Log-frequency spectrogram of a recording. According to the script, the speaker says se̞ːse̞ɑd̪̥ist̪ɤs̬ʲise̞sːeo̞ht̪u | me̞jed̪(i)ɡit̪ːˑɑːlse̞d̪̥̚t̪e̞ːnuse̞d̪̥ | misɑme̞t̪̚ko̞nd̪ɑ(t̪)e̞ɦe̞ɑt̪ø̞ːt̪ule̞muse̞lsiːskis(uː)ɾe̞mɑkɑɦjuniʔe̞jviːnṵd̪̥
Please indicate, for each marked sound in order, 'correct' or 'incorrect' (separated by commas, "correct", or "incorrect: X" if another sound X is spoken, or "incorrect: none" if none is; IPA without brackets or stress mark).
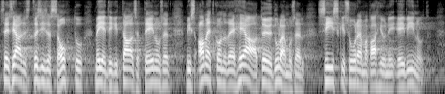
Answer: correct, incorrect: d̪, correct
